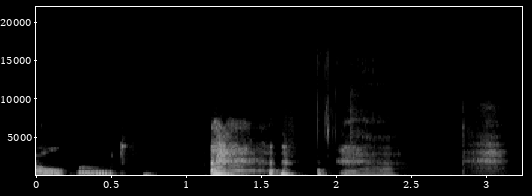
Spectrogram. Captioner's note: laughs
